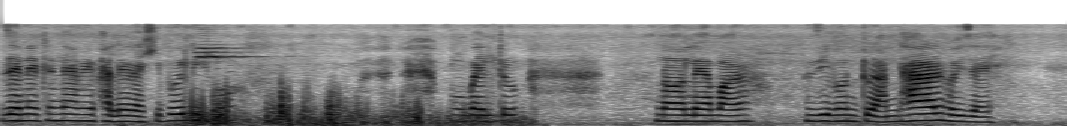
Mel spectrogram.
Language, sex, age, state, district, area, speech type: Assamese, female, 45-60, Assam, Goalpara, urban, spontaneous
